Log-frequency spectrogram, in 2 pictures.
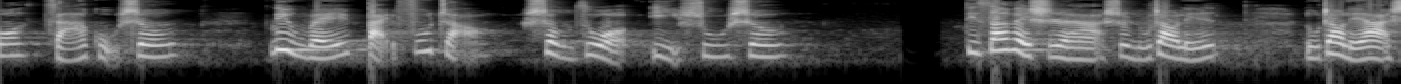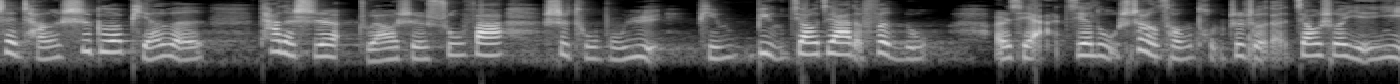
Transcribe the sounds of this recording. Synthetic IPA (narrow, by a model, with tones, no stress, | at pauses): t͡sa˧˥kṵ˨˩ʂɤ˥ŋ | li˥˧ŋwe˧˥ɪpa˨˩ɪfu˥ʈ͡ʂɑ̰˨˩˦ʊ | ʂɤ˥˧ŋt͡swɔ˥˩i˥˩ʂu˥ʂɤ˥ŋ | t̪i˥˩sa˥nwe˥˩ɪʂɻ̩˥ɻə˧˥nɐ˧˩ʂɻ̩˥˩lu˧˥ʈ͡ʂɑ˥˩ʊli˧˥n | lu˧˥ʈ͡ʂɑ˥˩ʊli˧˥nɐ˧ʂə˥˩nʈ͡ʂʰɑ˧˥ŋʂɻ̩˥kɤ˥pʰjɛ˧˥nwə˧˥n | t̪ʰa˥d̪ə˨ʂɻ̩˥ʈ͡ʂu˨˩jɑ˥˧ʊʂɻ̩˥˩ʂu˥fa˥ʂɻ̩˥˩t̪ʰu˧˥pu˧˥y˥˩ | pʰi˧˥ŋpi˥˩ŋt͡ɕjɑ˥ʊt͡ɕja˥d̪ə˨fə˥˧nnu˥˩ | ə̰˞˧˥t͡ɕʰjɛ̰˨˩ɐ̰˦t͡ɕjɛ˥lu˥˧ʂɑ˥˩ŋt͡sʰɤ˧˥ŋt̪ʰʊ˨˩ŋʈ͡ʂɻ̩˥˩ʈ͡ʂɤ̰˨˩d̪ə̰˦t͡ɕjɑ˥ʊʂɤ˥jɛ˧˥ni˥˩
